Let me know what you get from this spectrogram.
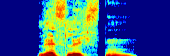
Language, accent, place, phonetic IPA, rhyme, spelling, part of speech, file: German, Germany, Berlin, [ˈlɛslɪçstn̩], -ɛslɪçstn̩, lässlichsten, adjective, De-lässlichsten.ogg
- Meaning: 1. superlative degree of lässlich 2. inflection of lässlich: strong genitive masculine/neuter singular superlative degree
